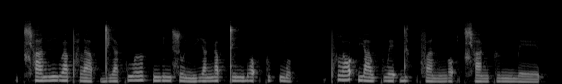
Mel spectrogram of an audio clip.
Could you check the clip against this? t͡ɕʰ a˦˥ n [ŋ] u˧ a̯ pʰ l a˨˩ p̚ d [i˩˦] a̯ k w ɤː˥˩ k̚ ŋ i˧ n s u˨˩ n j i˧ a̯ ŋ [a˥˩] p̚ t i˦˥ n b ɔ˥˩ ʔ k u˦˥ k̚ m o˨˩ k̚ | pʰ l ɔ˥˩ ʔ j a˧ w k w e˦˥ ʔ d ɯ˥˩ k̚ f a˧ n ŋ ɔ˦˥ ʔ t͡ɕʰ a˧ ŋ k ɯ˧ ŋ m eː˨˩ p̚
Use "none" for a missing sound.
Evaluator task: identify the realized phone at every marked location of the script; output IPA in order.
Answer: ŋ, i˩˦, a˥˩

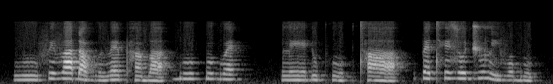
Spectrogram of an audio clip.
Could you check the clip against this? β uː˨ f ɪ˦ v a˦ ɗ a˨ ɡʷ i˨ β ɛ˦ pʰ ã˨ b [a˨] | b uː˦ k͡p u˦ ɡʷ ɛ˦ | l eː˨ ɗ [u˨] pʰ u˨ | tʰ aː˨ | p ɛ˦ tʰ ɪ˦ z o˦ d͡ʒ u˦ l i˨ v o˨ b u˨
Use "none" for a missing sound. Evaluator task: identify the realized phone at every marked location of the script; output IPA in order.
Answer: a˨, u˨

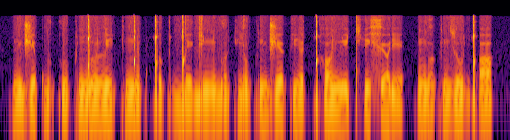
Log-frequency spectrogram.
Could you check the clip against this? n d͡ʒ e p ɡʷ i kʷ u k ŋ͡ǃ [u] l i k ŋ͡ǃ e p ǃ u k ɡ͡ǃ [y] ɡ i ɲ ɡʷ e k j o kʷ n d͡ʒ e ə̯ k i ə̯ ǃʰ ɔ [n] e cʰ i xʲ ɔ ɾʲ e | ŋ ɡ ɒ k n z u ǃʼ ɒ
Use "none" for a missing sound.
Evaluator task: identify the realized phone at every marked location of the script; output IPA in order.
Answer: u, e, ɲ

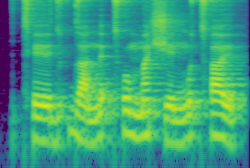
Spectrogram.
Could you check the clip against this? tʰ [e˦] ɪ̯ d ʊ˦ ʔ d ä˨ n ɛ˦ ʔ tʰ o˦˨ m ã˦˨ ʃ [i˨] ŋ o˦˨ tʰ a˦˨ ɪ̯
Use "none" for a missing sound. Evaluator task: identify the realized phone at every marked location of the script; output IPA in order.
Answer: e˨, e˨

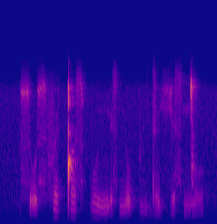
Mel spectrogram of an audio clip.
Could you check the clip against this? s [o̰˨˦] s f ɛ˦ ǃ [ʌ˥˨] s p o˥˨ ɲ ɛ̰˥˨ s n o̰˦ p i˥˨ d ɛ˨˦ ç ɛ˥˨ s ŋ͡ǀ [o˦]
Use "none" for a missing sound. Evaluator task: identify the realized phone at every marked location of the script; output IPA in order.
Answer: o̰˨˦, ʌ˥˨, o˦

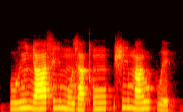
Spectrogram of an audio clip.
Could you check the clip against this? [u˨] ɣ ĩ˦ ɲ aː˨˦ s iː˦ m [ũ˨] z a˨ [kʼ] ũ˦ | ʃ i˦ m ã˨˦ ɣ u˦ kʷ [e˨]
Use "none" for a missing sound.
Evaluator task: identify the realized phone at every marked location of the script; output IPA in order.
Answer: u˨, ũ˨, kʼ, e˨

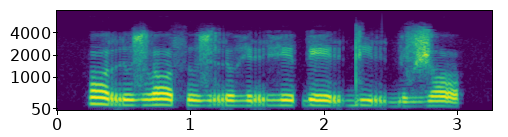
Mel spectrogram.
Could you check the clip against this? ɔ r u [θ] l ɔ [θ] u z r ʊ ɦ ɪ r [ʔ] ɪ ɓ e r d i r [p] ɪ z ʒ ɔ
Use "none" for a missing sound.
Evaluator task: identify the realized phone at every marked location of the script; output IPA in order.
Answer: z, θ, ɦ, b

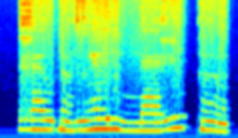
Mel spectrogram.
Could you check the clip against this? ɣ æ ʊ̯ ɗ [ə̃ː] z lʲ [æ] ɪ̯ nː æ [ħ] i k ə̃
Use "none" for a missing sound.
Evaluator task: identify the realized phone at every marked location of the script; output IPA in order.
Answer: ə̃, æ̃, ɣ

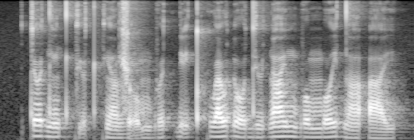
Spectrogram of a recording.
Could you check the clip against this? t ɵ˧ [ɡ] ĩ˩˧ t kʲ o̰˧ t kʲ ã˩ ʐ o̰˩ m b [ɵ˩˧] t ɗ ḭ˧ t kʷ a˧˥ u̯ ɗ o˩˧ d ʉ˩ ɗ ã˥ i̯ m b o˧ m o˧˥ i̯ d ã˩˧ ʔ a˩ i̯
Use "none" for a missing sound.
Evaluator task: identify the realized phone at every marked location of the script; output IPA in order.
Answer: d, ɵ˩˧

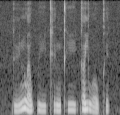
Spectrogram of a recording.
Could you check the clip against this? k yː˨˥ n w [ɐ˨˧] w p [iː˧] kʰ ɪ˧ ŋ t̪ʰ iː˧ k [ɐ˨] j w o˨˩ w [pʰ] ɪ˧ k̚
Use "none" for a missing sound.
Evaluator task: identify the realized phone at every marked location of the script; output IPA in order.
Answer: ɐ˨˥, iː˨, ɐ˥, kʰ

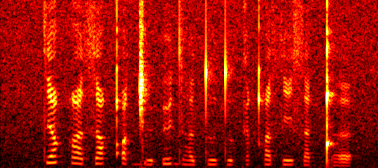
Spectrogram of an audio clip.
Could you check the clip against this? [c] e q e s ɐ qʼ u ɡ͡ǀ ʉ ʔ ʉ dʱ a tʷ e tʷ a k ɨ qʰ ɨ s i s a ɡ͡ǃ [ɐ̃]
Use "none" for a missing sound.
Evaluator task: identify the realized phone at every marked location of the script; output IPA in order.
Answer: t, ɐ

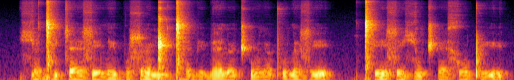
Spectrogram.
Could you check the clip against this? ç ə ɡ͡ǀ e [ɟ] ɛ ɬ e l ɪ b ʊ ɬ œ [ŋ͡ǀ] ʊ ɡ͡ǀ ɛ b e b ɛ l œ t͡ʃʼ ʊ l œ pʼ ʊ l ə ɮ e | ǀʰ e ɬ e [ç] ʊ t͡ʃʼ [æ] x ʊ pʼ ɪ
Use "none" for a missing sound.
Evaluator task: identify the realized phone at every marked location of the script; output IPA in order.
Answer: c, ŋ͡ǁ, ç, ɛ

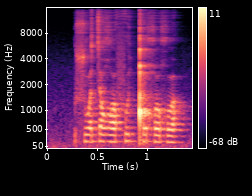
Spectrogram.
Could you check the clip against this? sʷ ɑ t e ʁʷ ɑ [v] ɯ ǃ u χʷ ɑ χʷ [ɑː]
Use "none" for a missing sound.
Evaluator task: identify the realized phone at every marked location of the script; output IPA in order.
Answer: f, ɑ

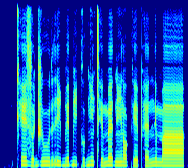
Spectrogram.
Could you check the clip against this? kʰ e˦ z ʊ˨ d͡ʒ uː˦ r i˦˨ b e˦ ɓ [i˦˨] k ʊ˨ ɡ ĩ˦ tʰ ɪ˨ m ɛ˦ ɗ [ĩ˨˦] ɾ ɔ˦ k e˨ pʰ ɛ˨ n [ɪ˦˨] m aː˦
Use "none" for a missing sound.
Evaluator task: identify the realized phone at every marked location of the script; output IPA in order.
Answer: i˦˨, ĩ˨˦, ɪ˦

